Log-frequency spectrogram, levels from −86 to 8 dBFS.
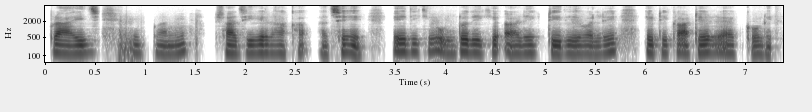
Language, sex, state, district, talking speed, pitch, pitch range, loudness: Bengali, male, Odisha, Malkangiri, 105 wpm, 130 Hz, 125-130 Hz, -21 LUFS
